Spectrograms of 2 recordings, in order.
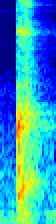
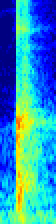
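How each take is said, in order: Both takes have the same delivery.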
